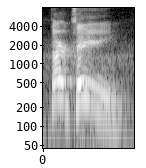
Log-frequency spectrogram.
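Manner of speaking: loud announcement. Acted. Numbered absurd decrees, herald's loud call.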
